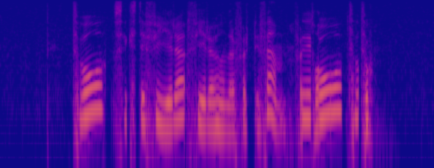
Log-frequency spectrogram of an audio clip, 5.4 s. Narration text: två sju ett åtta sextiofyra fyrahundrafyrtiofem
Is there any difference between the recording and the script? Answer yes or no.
yes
